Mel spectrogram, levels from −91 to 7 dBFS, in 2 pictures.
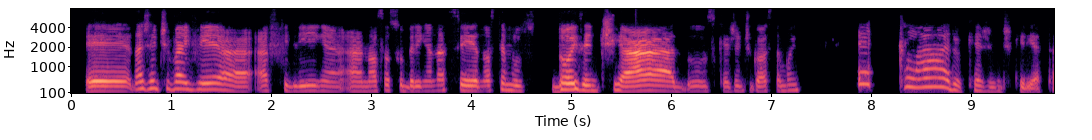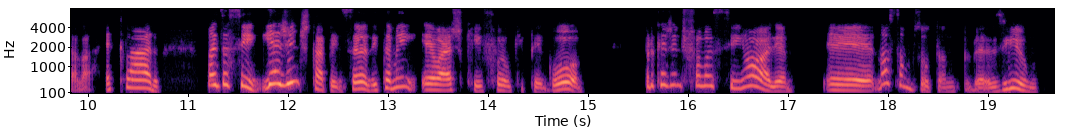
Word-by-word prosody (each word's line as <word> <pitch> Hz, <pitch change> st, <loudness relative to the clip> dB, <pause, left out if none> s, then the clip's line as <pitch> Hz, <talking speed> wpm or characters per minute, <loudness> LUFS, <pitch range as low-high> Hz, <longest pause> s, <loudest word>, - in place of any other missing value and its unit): eh, -, -, +6 dB
a 235 Hz, -, +1 dB
gente 250 Hz, -1 st, -4 dB
vai 235 Hz, 0 st, +1 dB
ver 215 Hz, 0 st, 0 dB
a 160 Hz, -5 st, 0 dB
a 180 Hz, -, -5 dB
filhinha, 170 Hz, -1 st, -6 dB
a 165 Hz, 0 st, -4 dB
nossa 165 Hz, +3 st, -6 dB
sobrinha 165 Hz, -2 st, -7 dB
nascer, 185 Hz, -1 st, 0 dB
nós 170 Hz, +1 st, -8 dB
temos 180 Hz, -4 st, -7 dB, 0.2 s
2 215 Hz, +7 st, +5 dB
enteados 175 Hz, -2 st, +5 dB
que -, -, -14 dB
a -, -, -9 dB
gente 170 Hz, +2 st, -14 dB
gosta 165 Hz, +2 st, -7 dB
muito. 190 Hz, +3 st, -12 dB, 0.6 s
É 410 Hz, 0 st, 0 dB, 0.3 s
claro 300 Hz, -, -1 dB
que -, -, -11 dB
a 180 Hz, -, -4 dB
gente 150 Hz, -2 st, -15 dB
queria -, -, -7 dB
estar -, -, -13 dB
lá, -, -, -11 dB
é -, -, -3 dB
claro. 275 Hz, -3 st, +2 dB, 0.5 s
Mas, 370 Hz, 0 st, +4 dB
assim 345 Hz, -7 st, +1 dB
e 395 Hz, -, +5 dB
a 410 Hz, 0 st, +7 dB
gente 445 Hz, +5 st, +4 dB
está -, -, -1 dB
pensando, 230 Hz, -4 st, 0 dB
e -, -, -2 dB
também 270 Hz, +2 st, -2 dB
eu 205 Hz, -1 st, +3 dB
acho 195 Hz, +1 st, +2 dB
que 165 Hz, -, -6 dB
foi 185 Hz, +3 st, -5 dB
o 170 Hz, -, -4 dB
que -, -, -25 dB
pegou, 185 Hz, +10 st, +1 dB, 0.6 s
porque 340 Hz, +4 st, -3 dB
a -, -, -1 dB
gente 360 Hz, 0 st, -8 dB
falou 345 Hz, -1 st, -3 dB
assim: 275 Hz, -5 st, -6 dB
"Olha, 180 Hz, -, +1 dB, 0.3 s
eh, 190 Hz, -3 st, +2 dB
nós 420 Hz, +1 st, -4 dB
estamos 290 Hz, -, -8 dB
voltando 155 Hz, -1 st, -10 dB
para -, -, -19 dB
o -, -, -19 dB
Brasil, 170 Hz, -, -3 dB
195 Hz, 185 wpm, -24 LUFS, 170-280 Hz, 0.6 s, a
